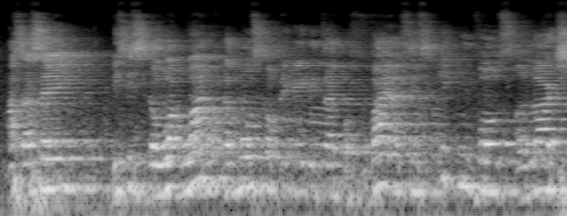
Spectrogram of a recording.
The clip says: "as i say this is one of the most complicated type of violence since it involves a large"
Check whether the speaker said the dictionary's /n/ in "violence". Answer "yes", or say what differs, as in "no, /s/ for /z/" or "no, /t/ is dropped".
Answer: no, /n/ is dropped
